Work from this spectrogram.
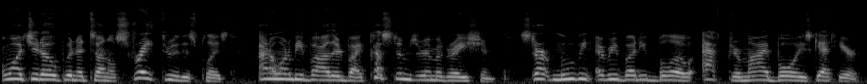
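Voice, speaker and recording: A gruff, bossy elf commander from a storybook, acted out by a woman reader. He barks gravelly orders loudly and emphatically, pushed up in pitch. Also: brisk, few pauses, close to an everyday voice. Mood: stern, urgent.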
